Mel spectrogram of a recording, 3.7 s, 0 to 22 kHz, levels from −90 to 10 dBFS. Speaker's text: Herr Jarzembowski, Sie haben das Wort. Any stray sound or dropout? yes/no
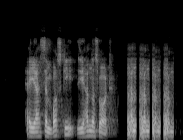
yes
